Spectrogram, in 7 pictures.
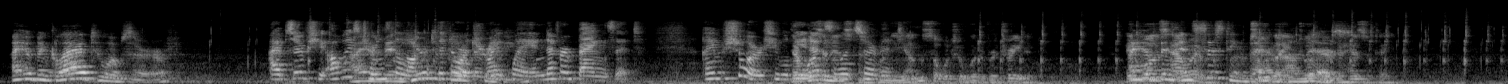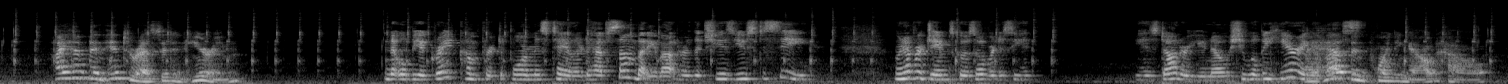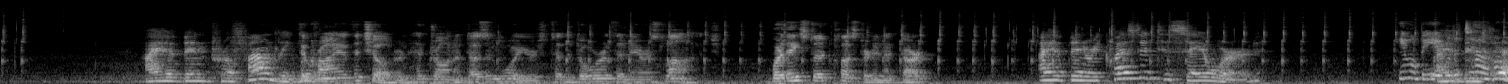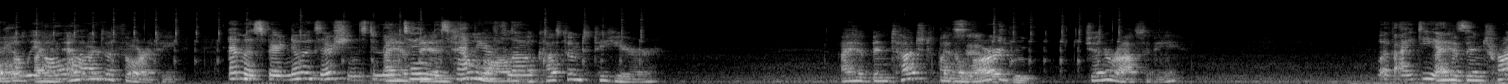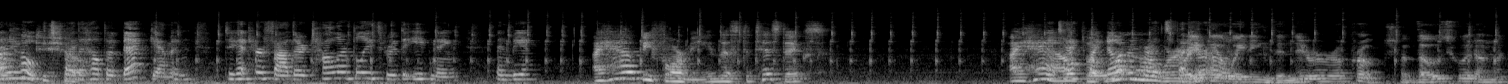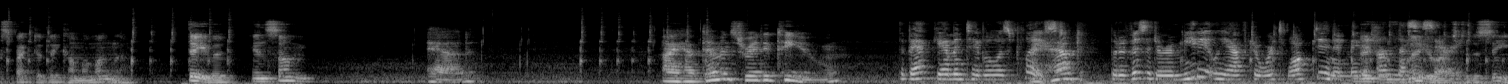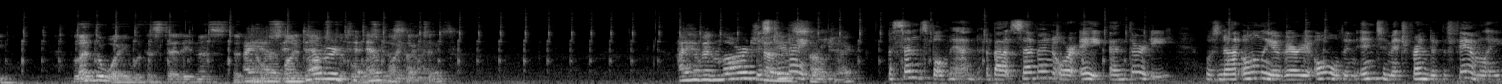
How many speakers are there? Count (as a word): three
